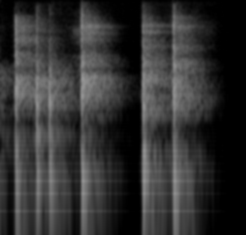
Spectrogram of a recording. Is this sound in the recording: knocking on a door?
yes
